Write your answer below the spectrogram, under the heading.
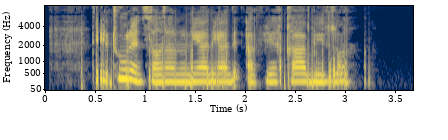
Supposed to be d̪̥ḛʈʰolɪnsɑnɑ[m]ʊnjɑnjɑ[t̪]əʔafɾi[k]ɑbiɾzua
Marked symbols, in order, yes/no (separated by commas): no, no, no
